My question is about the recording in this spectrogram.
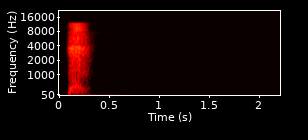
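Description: One short, sharp breath, a quick hiss right at the start, then near silence.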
